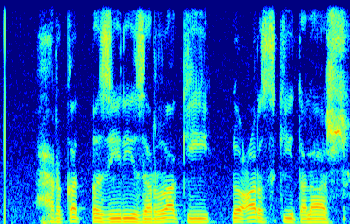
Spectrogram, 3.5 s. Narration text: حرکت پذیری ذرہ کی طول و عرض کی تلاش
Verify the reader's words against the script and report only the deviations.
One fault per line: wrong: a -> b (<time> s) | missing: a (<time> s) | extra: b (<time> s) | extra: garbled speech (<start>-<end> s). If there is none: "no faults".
missing: طول (2.0 s)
